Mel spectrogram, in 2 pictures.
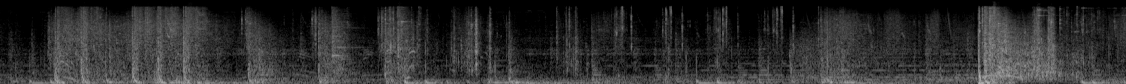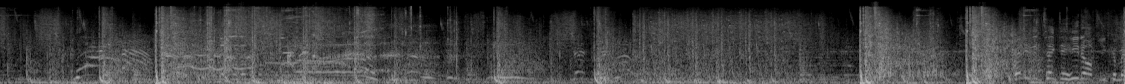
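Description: Gunfire in The Outer Worlds 2 video game: repeated bursts and single shots crackle throughout a dense combat mix, with sharp loud cracks standing out now and then amid game noise and some speech.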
